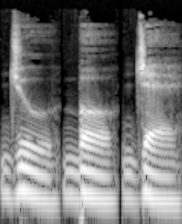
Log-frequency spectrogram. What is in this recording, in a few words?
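"juboje", concatenated syllables; Affixing experiment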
